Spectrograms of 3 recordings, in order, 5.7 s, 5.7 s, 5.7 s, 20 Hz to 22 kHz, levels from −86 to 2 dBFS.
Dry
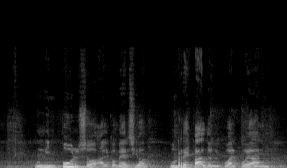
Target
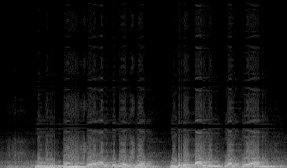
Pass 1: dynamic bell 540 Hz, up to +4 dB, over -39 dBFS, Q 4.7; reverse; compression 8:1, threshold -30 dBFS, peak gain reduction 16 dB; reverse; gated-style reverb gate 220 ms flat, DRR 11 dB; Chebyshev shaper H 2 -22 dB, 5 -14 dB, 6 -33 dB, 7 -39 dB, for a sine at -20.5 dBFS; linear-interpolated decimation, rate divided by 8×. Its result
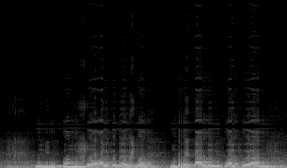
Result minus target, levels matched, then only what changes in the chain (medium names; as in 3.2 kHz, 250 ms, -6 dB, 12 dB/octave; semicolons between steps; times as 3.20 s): compression: peak gain reduction +7.5 dB
change: compression 8:1, threshold -21.5 dBFS, peak gain reduction 8.5 dB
